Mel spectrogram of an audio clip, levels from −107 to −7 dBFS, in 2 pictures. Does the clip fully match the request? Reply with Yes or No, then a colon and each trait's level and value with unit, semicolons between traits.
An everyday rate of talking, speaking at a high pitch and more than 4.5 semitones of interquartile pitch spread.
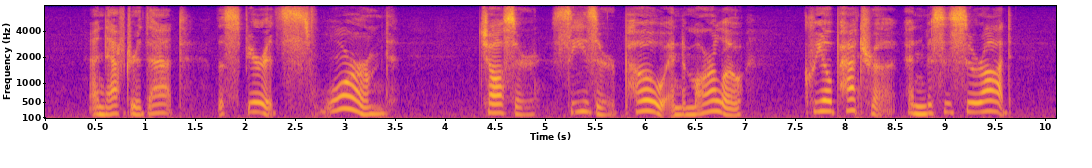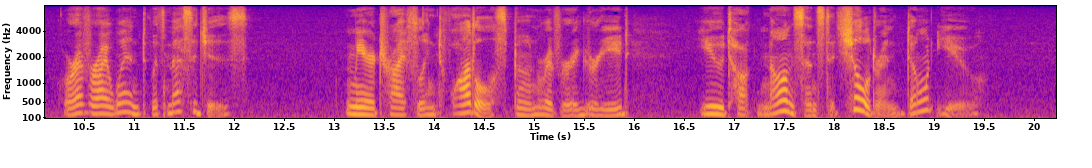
No: slow, 100 wpm; high, 205 Hz; average, 5.2 semitones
